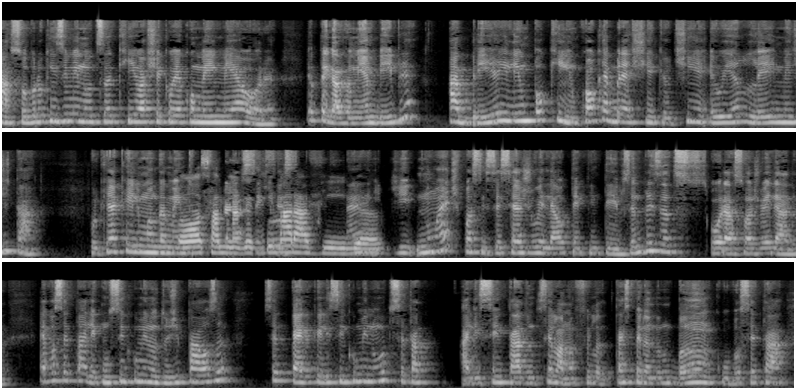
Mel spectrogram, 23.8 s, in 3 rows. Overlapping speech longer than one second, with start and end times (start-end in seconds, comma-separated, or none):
9.7-11.8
